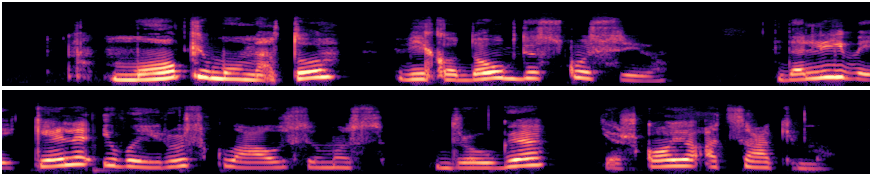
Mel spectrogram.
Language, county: Lithuanian, Klaipėda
